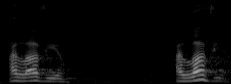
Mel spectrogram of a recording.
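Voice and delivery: soft, low and gentle, almost hushed; tender I love you. Retold or imitated. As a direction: say it like a blessing to someone attacking you. Answering accusers with love.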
